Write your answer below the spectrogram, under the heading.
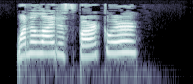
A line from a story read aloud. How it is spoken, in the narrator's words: Kitty hollers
